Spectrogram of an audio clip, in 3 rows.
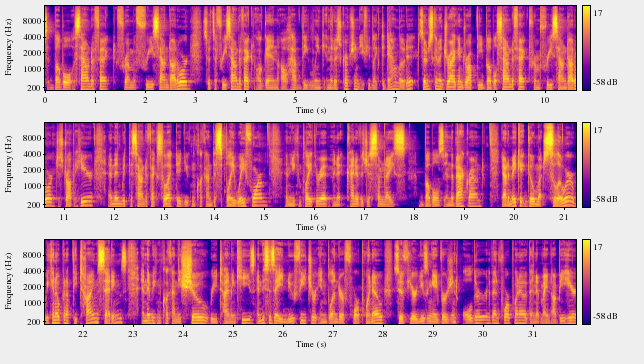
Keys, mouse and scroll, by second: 3.1 ctrl+middle click, 3.1-4.0 ctrl+scroll up 3, 3.4 ctrl+middle click, 3.9 ctrl+middle click, 4.2-5.5 middle drag, 5.7 ctrl+middle click, 6.1 middle click, 7.1-7.6 scroll down 2, 7.8-10.6 drag, 11.1-12.5 middle drag, 12.0 g, 12.5 click, 14.2 click, 14.9-16.6 middle drag, 14.9-16.6 scroll up 1, 15.0-15.5 typing, 18.8 space, 21.4 click, 22.3-23.5 scroll down 1, 23.5-24.1 scroll down 1, 24.2 click, 25.6 click, 26.1 click.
